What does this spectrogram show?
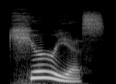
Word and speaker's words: curious: The adjective form is curious. The first syllable is strong. He was a curious boy.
